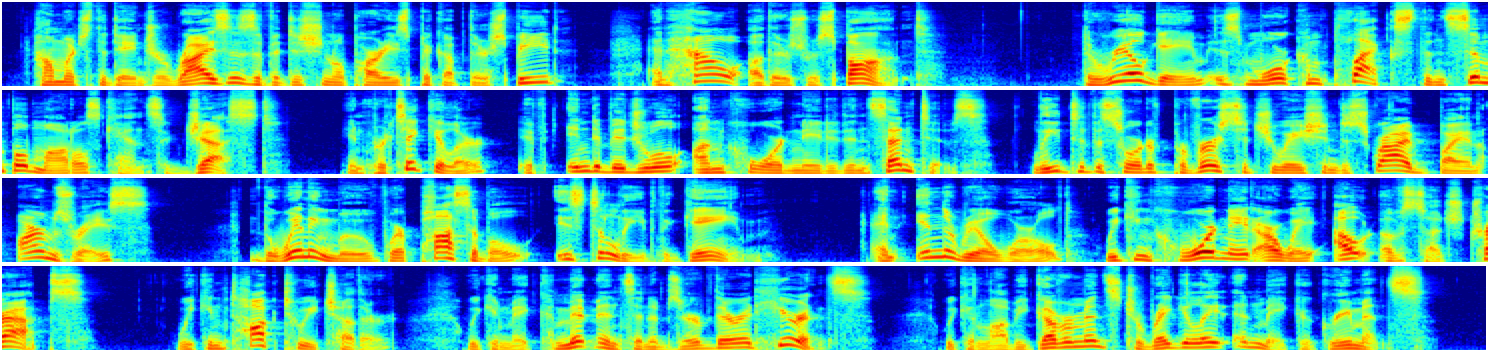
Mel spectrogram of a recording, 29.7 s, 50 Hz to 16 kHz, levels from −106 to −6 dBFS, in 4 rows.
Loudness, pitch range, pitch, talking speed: -24 LUFS, 115-185 Hz, 140 Hz, 185 wpm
